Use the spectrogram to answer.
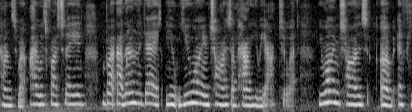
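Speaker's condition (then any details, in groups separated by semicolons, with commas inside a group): Hemiplegic cerebral palsy; right hemiplegia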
